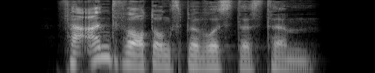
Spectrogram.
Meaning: strong dative masculine/neuter singular superlative degree of verantwortungsbewusst
- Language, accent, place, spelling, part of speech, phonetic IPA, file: German, Germany, Berlin, verantwortungsbewusstestem, adjective, [fɛɐ̯ˈʔantvɔʁtʊŋsbəˌvʊstəstəm], De-verantwortungsbewusstestem.ogg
